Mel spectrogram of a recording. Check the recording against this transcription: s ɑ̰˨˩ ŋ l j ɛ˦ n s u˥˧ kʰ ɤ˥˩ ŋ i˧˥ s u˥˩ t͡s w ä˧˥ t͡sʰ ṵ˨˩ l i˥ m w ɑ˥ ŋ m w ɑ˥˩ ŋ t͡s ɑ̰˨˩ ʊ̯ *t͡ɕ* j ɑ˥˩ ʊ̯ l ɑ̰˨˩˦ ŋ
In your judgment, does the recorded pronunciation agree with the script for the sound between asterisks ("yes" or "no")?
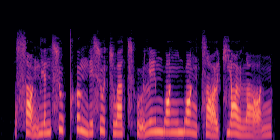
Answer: yes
